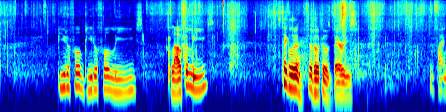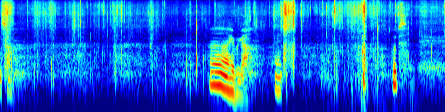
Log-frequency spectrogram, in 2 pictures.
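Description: Leaves rustle softly as a hand brushes them.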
